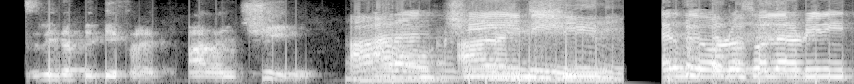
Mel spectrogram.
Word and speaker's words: arancini: Arancini.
